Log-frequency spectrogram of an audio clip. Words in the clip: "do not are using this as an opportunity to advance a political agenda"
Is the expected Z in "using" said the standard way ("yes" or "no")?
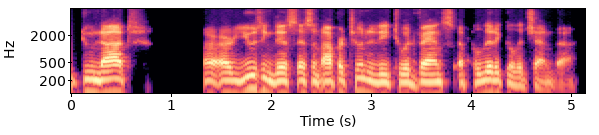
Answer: yes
